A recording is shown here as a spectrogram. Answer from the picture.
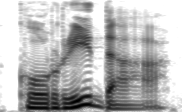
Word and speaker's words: corrida: i guess it's a corrida that they'd probably you have to probably roll the r corrida um the ball is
